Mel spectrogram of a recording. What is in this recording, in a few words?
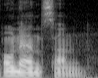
"Onanson", pronounciations; Fourth Way; Beelzebub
